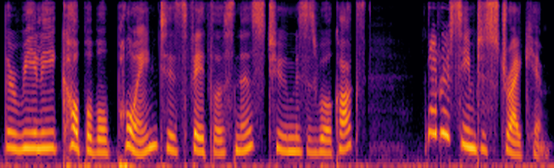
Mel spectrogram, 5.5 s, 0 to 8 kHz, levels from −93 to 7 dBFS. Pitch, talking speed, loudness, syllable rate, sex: 230 Hz, 130 wpm, -17 LUFS, 5.0 syllables/s, female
